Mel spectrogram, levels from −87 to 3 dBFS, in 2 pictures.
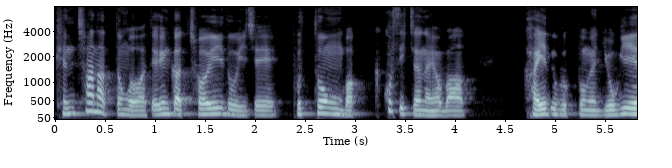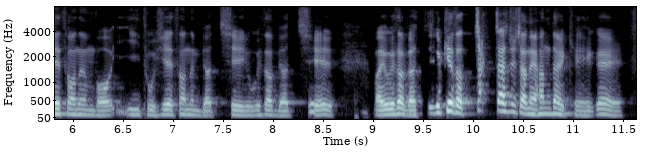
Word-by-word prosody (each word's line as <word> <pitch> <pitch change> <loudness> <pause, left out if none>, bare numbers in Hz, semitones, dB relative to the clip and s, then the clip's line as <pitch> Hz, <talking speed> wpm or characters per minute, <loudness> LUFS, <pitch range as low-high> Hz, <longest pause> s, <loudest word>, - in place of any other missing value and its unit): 괜찮았던 160 -1 -2
것 120 - +1
같아요. 120 +2 -3
그러니까 150 +1 +1
저희도 145 -2 -1
이제 115 +1 -6
보통 150 0 -2
막 130 +5 -3
그 - - -24
코스 235 -10 -5
있잖아요. 125 -5 -2
막 115 0 -3 0.5
가이드북 135 0 0
보면 120 -3 -4
요기에서는 140 0 +2
뭐 120 +1 -1
이 135 -1 -7
도시에서는 130 0 -3
며칠 120 +2 -4
여기서 125 +2 -3
며칠 210 - -2 0.4
막 120 - +4
여기서 140 +4 +6
며칠 125 +5 +2
이렇게 185 +5 +8
해서 465 - +5
쫙 - - -3
짜 225 -1 +7
주잖아요, 175 -9 +3
1 155 -1 0
달 150 -5 +2
계획을. 120 -2 -3
135 Hz, 380 characters per minute, -22 LUFS, 120-150 Hz, 0.5 s, 이렇게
